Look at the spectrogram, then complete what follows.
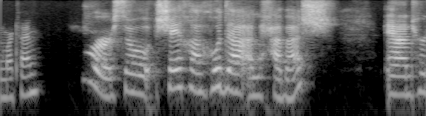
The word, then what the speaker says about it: Huda al-Habash: So Sheikha Huda al-Habash, and her name is spelled Houda, Huda, and al-Habash, A-L, and then Habash.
